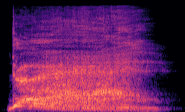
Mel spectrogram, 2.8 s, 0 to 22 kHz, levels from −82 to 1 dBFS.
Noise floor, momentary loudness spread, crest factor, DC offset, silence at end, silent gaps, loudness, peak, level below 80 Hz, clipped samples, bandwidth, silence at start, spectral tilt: -42 dBFS; 13 LU; 14 dB; under 0.1%; 0.4 s; none; -18 LUFS; -6 dBFS; -50 dBFS; under 0.1%; 18.5 kHz; 0.1 s; -4.5 dB/octave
